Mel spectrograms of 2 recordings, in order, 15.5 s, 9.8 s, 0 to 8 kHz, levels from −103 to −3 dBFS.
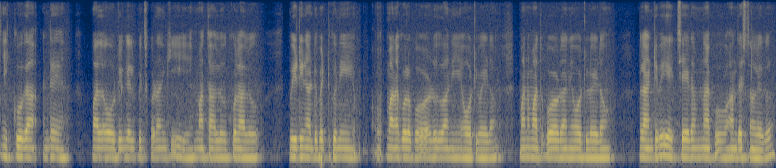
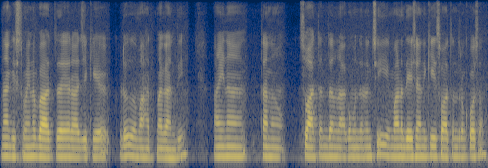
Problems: none marked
